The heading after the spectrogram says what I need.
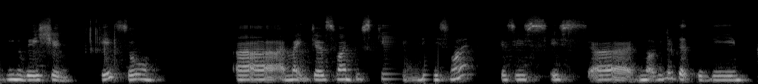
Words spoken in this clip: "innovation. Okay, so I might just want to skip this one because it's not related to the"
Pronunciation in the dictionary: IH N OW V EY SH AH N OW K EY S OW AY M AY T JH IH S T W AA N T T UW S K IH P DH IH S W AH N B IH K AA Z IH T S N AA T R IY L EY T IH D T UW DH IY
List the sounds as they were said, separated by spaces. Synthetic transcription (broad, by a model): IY N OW V EY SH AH N OW K EY S OW AY M AY T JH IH S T W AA N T T UW S K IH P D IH S W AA N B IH K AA S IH S S N AA T R IY L EY T IH D T UW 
